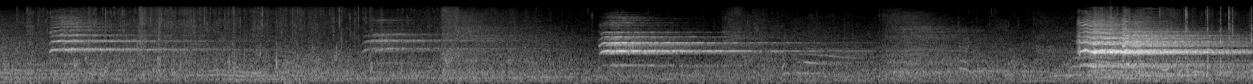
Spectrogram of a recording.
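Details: Aquarium beluga at Port of Nagoya Public Aquarium, Japan, performing in a public training session on 18 July 2016 at 13:30; four separate steady harmonic whistles come at intervals, the last one loudest, with a quieter indoor murmur between them.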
